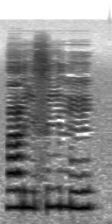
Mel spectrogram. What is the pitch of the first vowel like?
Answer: high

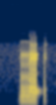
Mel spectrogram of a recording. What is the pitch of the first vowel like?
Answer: high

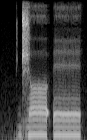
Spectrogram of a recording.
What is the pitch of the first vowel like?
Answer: high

